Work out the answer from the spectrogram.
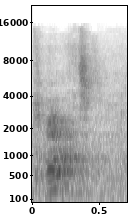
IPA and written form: kæt (cat)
